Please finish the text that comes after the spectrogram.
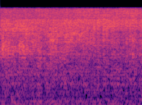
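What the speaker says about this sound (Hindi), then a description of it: "अब तेल में हम करी पत्ता डालेंगे" Curry leaves dropped into hot oil give a loud, dense, continuous sizzle and hiss, close and steady for a brief moment.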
